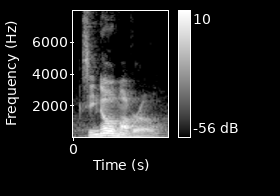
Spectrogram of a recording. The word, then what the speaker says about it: Xinomavro: me now sino Amaro this is tough the accent is on the second syllable it's on the know and the X sounds like a KS really smashed together if you want to say it like a Z that's okay but if you want to say it i represent right put it as at KS c no mud row right so i'm gonna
